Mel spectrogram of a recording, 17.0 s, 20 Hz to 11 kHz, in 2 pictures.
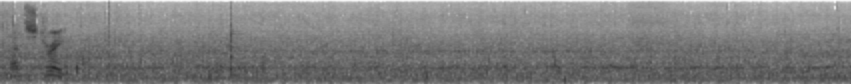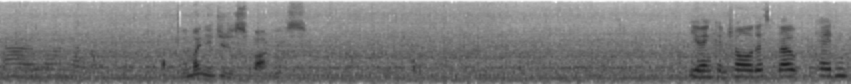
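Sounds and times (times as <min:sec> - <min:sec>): motorboat engine humming: 0:00.0 - 0:17.0.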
